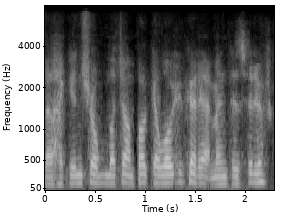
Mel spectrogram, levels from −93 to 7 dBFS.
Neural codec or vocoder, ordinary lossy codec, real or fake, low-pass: codec, 16 kHz in and 24 kHz out, 0.6 kbps, FocalCodec, streaming, 2048 codes; AAC, 32 kbps; fake; 7.2 kHz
